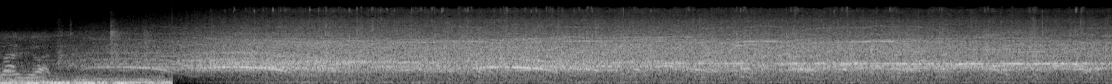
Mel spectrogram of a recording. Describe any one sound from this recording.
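A large crowd cheers and roars in the open air.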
